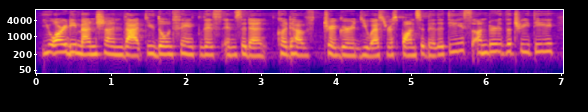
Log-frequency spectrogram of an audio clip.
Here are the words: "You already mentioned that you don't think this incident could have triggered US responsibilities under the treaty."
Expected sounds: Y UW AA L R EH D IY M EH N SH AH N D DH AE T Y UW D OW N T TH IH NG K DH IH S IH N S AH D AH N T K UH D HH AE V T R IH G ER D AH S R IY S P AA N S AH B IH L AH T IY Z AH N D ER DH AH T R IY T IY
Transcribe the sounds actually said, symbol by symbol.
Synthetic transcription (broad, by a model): Y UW AA L R EH D IY M EH N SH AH N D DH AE T Y UW D OW N T TH IH NG K DH IH S IH N S AH D AH N T K UH D HH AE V T R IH G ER D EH S R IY S P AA N S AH B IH L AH T IY S AH N D ER DH AH T R IY T IY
